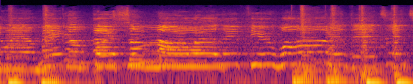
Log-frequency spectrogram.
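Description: Live bluegrass played on fiddle and acoustic guitar. The guitar's strummed beat stops for about two seconds in the middle while held, sliding melody notes carry on, then the strumming comes back in.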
